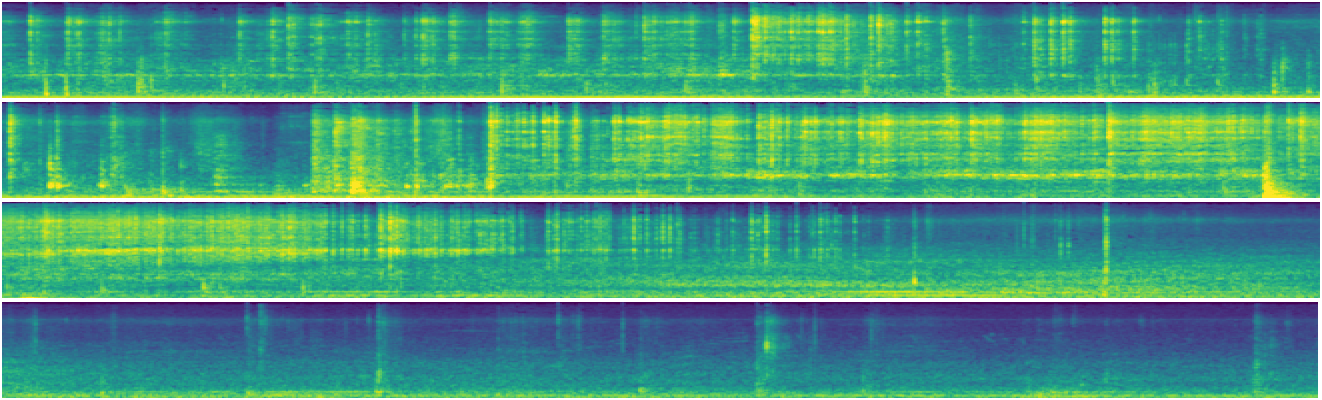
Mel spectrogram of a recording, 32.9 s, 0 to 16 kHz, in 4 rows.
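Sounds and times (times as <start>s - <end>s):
toy car wheels clicking and rattling: 0.0s - 9.0s, 10.2s - 23.4s.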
